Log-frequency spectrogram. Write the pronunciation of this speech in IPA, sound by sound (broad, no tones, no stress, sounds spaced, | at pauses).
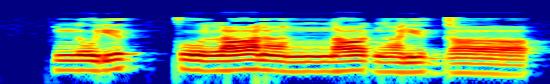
n o ɾʲ ə kː o l ɑ ɾ ɑ̃ nː ɑ ɡ ɑ̃ ɾʲ ə ɡ ɑ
